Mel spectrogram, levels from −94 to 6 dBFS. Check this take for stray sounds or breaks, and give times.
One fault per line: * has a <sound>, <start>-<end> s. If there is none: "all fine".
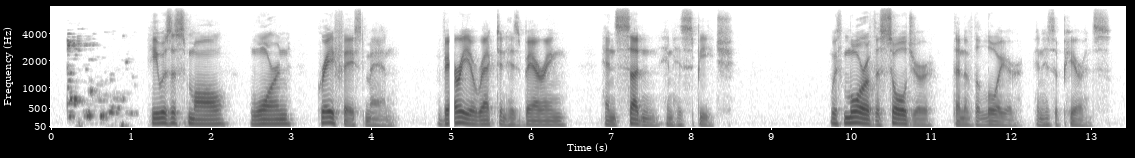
* has a sigh, 0.2-1.1 s
* has a dropout, 5.0-5.0 s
